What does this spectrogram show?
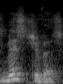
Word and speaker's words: mischievous: boy a little misus no he's mischievous because there is no vs in there mischievous mischievous great question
